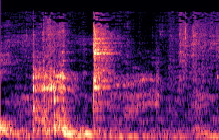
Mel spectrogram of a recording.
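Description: Two sharp clinks of metal kitchen utensils, one a third of a second in and one about a second in, followed by a faint steady low hum.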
